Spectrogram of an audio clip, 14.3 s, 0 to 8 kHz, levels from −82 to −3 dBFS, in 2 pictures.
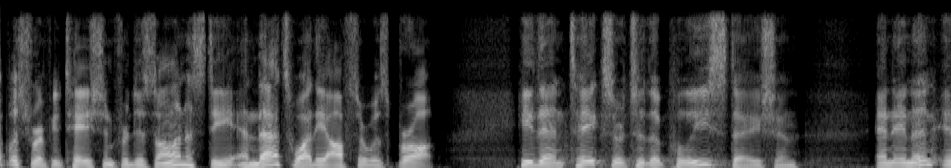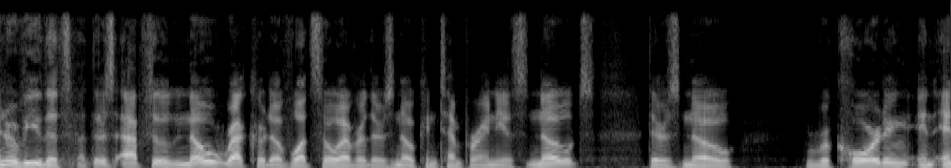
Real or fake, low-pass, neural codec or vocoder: fake; 7.2 kHz; codec, 16 kHz in and 24 kHz out, 0.4 kbps, LongCat-Audio-Codec, two codebook decoder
